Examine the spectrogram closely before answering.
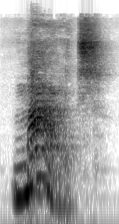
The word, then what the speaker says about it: Març: March. Che al finisco la C con la cediglia, perché là il suon dolce delle lettere C.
